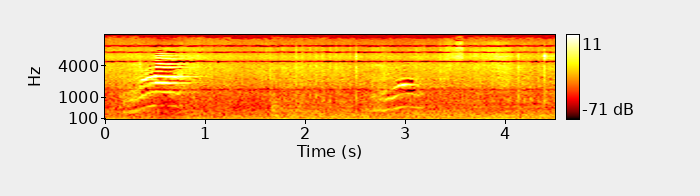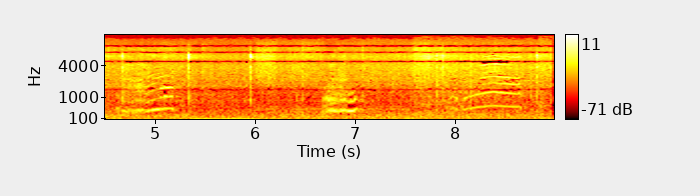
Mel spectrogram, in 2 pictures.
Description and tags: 01 Cat Miauing
This is my cat miauing when she wants me to pet her :)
